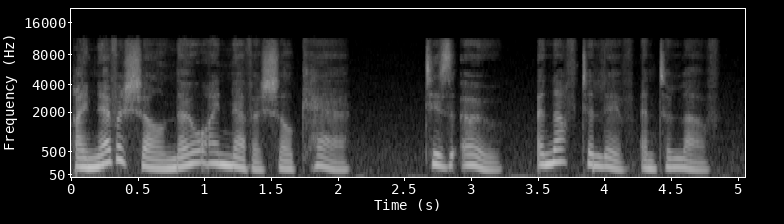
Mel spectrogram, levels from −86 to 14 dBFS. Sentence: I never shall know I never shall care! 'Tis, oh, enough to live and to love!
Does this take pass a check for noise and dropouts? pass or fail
pass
